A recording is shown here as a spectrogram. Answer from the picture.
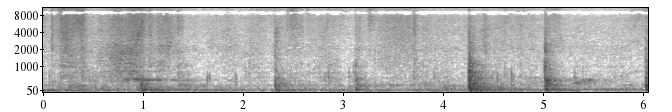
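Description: Footsteps climbing stone spiral stairs: about five heavy steps roughly a second apart, the loudest about four seconds in, in a small echoing stairwell.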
